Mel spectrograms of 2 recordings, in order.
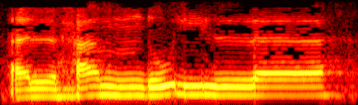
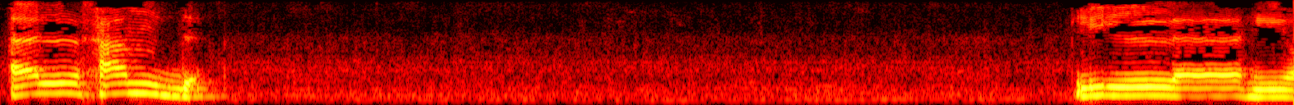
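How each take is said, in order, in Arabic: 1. الكلمتان متصلتان، والوقف بعدهما فقط. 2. يوجد وقف بين الكلمتين. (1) "هذا الوقف يسمى وقفا حسنا، يعني أقف هكذا" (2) "تعالوا بقى نشوف الوقف القبيح"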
